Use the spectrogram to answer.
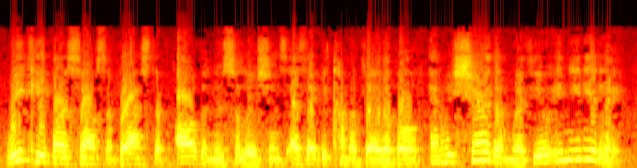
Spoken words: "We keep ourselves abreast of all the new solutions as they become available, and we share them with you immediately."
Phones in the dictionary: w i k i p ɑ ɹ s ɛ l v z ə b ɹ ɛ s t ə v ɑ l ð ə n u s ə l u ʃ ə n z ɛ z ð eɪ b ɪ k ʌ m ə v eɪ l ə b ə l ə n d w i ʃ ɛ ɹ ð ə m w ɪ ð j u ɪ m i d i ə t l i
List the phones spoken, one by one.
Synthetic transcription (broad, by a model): w i k i p ɑ ɹ s ɛ l v z ə b ɹ ɛ s t ə v ɑ l ð ə n u s ə l u ʃ ə n z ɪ z ð eɪ b ɪ k ʌ m ə v eɪ l ə b ə l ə n w i ʃ ɛ ɹ ð ə m w ɪ ð j u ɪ m i d i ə t l i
